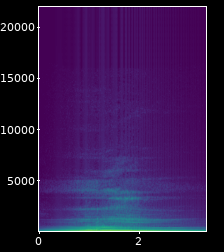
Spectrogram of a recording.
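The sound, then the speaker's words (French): A vehicle engine roars past, its steady hum rising to a loud peak and then dropping noticeably lower in pitch as it moves away, the Doppler effect. “Cet effet qui fait paraître le son de la sirène d'une ambulance ou du moteur d'un véhicule, plus aigu lorsqu'il s'approche de nous et plus grave quand il s'éloigne.”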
